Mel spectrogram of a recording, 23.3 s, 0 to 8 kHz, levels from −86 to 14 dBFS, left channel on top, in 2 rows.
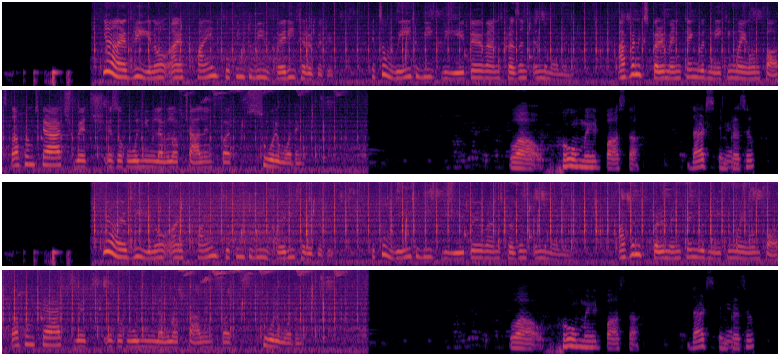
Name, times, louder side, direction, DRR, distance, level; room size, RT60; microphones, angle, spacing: sound 1, 1.3-17.1, right 8 dB, 75° right, 2.5 m, -39 dB
voice 1, 1.5-5.0 5.5-8.6 9.2-16.2 22.5-22.7, left 2 dB, 45° left, 2.5 m, -35 dB
voice 2, 19.2-21.2 21.9-22.9, left 3 dB, 75° left, 1.3 m, -39 dB
head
